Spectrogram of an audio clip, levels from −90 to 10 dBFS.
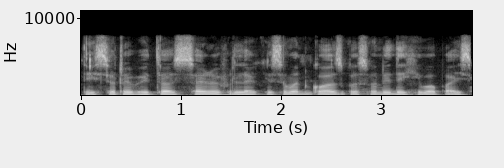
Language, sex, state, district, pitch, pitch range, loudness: Assamese, male, Assam, Sonitpur, 130 Hz, 125-135 Hz, -15 LUFS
